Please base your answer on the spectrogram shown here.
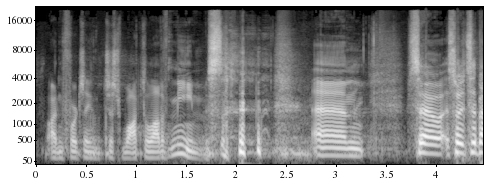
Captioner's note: laughing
